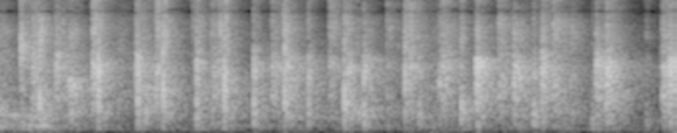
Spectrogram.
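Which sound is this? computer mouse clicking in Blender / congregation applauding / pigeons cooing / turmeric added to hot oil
congregation applauding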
